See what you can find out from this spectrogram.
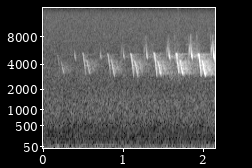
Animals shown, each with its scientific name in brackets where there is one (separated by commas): Ovenbird (Seiurus aurocapilla)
